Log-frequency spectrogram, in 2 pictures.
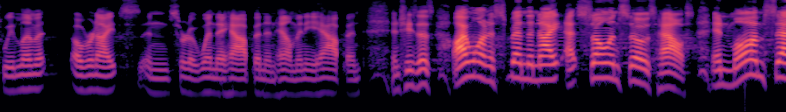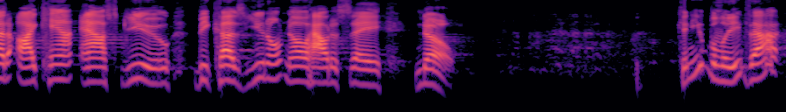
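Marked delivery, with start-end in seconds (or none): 4.5-12.4 loud, raised-pitch imitation of a child; insistent daughter. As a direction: recount it as an emphatic child, loudly spelling it out. Daughter blurting out her request to dad.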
